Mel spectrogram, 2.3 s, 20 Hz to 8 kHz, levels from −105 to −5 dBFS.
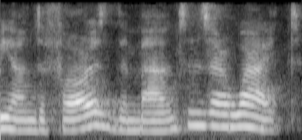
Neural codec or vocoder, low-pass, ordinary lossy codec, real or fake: vocoder, 22.05 kHz, 80 mel bands, WaveNeXt; 7.2 kHz; MP3, 64 kbps; fake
